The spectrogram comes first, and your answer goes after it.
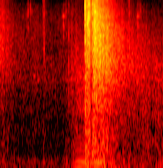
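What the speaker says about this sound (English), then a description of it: "And that was a cannon." A tank cannon fires in WWII Online, a single heavy boom landing mid-clip and decaying over a second against quiet battlefield ambience.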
